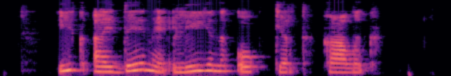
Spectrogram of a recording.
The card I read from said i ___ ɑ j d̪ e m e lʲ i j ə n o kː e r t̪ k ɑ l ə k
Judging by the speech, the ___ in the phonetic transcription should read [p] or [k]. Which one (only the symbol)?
k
